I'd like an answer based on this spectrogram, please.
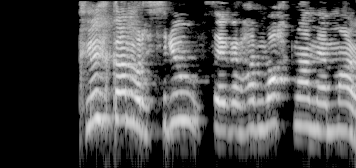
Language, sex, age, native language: Icelandic, male, 11, Icelandic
